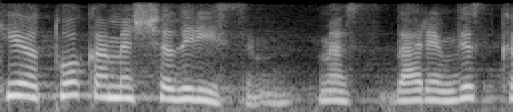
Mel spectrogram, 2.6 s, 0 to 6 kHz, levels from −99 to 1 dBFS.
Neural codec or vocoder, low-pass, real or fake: none; 5.4 kHz; real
